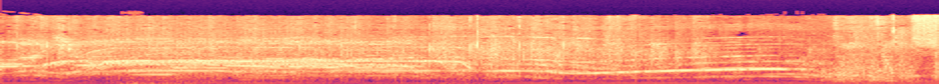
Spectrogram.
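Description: A loud crowd cheers and whoops over a steady wash of clapping to start a simplified rap battle game called Beastie Rap, with high sustained shouts rising and falling for about six seconds before the noise briefly thins.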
